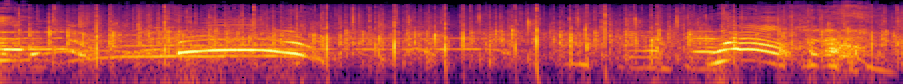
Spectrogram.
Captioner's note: cheers and applause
